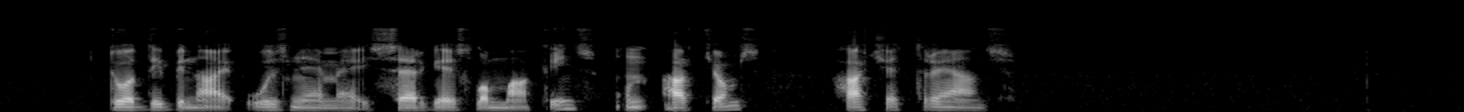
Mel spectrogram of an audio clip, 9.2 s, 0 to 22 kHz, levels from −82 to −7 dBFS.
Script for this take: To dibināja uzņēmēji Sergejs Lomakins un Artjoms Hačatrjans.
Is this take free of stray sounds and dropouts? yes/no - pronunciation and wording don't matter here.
yes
